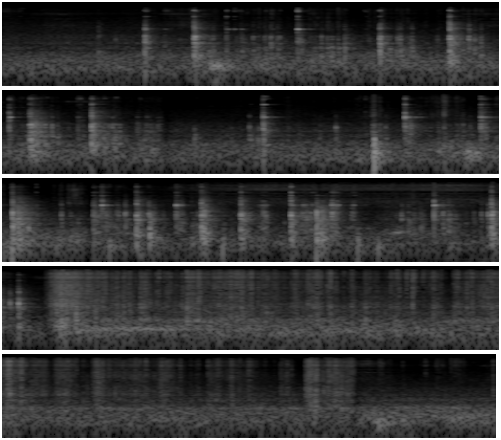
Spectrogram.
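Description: Stainless steel pestle pounding in a stainless steel mortar: irregular sharp metallic clinks, one to three a second, each with a short ringing note. About fifteen seconds in the clinks stop and a steady noise without clinks takes over until near the end.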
